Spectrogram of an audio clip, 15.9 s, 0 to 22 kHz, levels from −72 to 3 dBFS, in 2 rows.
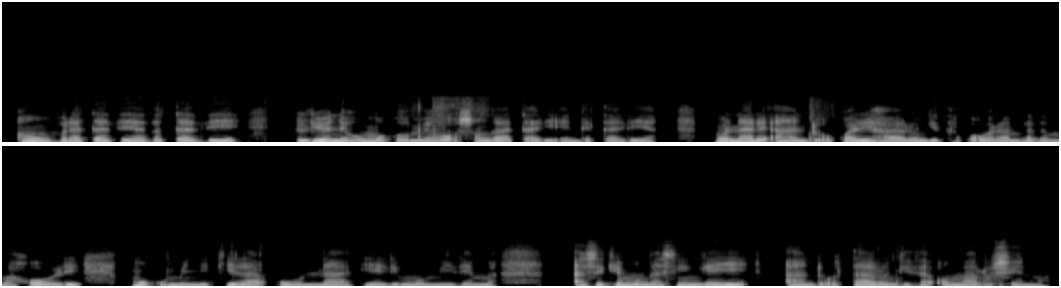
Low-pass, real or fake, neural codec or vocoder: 7.2 kHz; real; none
